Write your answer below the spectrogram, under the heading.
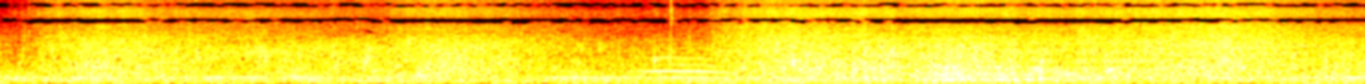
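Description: Small lake waves lapping and washing onto a sandy shore, with wind on the microphone, a little louder in the second half.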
